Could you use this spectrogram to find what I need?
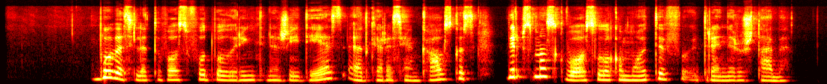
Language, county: Lithuanian, Klaipėda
